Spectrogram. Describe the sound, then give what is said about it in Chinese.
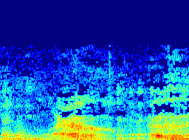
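A man's voice imitates the low, rumbling growl of a tiger calling for its cubs, in two drawn-out bursts, fairly loud, with a short dip between them. “有冇見過啲老虎揾仔啊？”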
